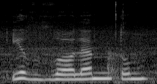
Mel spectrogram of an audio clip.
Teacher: zal langsung masuk ke dho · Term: idgham mutajanisain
